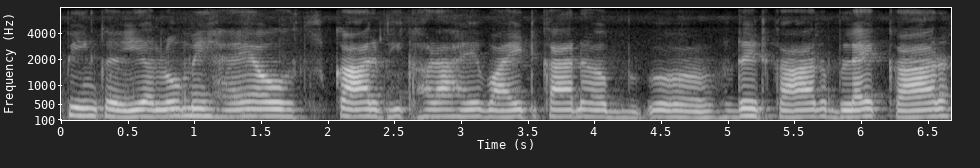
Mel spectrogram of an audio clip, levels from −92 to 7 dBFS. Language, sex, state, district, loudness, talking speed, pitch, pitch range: Hindi, female, Bihar, Vaishali, -18 LUFS, 150 wpm, 180 Hz, 175-185 Hz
